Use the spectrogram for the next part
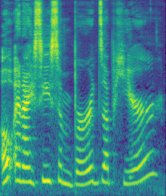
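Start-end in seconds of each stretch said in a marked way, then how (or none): none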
